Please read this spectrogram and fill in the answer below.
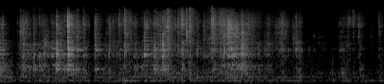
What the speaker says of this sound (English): Now it's time to add the shrimp to the pot.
